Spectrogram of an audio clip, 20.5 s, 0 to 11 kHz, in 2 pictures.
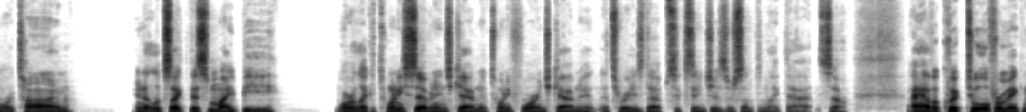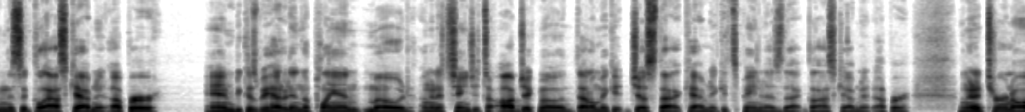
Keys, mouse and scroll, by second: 1.9-3.7 drag, 5.6-6.7 drag, 9.7 click, 10.5 click, 12.7 ctrl+z, 14.4 click, 15.5 click, 20.2 click.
